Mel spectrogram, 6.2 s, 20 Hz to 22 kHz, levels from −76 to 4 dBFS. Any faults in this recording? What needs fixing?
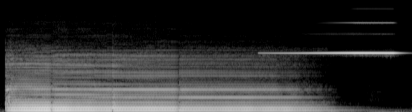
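There are three bursts of packet loss, at 0.69–0.78 s, 1.62–1.70 s and 2.58–2.70 s. Each time the receiver stretches the last bit of sound for 60 to 100 ms, fading it down, then jumps ahead, skipping roughly the same span. A steadier network path or a bigger jitter buffer, with redundancy or FEC, would prevent it.

From 3.87 s to the end there's a loudspeaker feedback squeal. The mic is hearing its own speaker, and a 3.2 kHz tone builds over about a second and a half until it sits a few dB above the actual sound. Cutting monitor gain, moving the mic away from the speaker, or notching 3.2 kHz would stop it.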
